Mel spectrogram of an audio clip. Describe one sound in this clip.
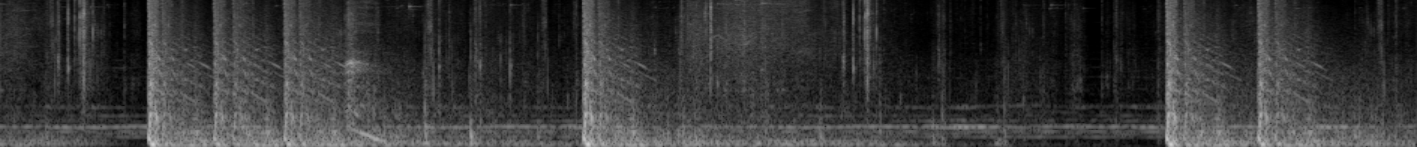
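A pistol fires loud, echoing shots.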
